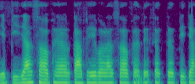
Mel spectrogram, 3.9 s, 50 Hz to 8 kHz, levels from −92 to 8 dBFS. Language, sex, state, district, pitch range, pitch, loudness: Hindi, male, Chhattisgarh, Kabirdham, 110-115 Hz, 115 Hz, -19 LUFS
